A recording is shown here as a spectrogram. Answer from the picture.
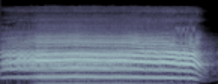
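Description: Channel logo sting: one long pitched note that starts abruptly, holds steady for about two seconds and dips in pitch as it cuts off.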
